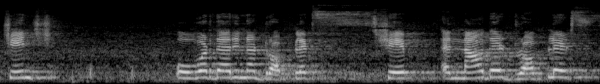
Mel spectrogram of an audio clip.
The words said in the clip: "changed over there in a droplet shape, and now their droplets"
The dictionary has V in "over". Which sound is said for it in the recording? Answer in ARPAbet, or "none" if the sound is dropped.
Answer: V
